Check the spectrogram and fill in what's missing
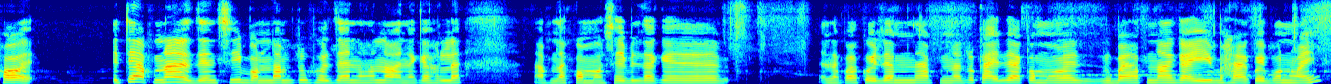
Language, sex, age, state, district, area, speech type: Assamese, female, 45-60, Assam, Jorhat, urban, spontaneous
